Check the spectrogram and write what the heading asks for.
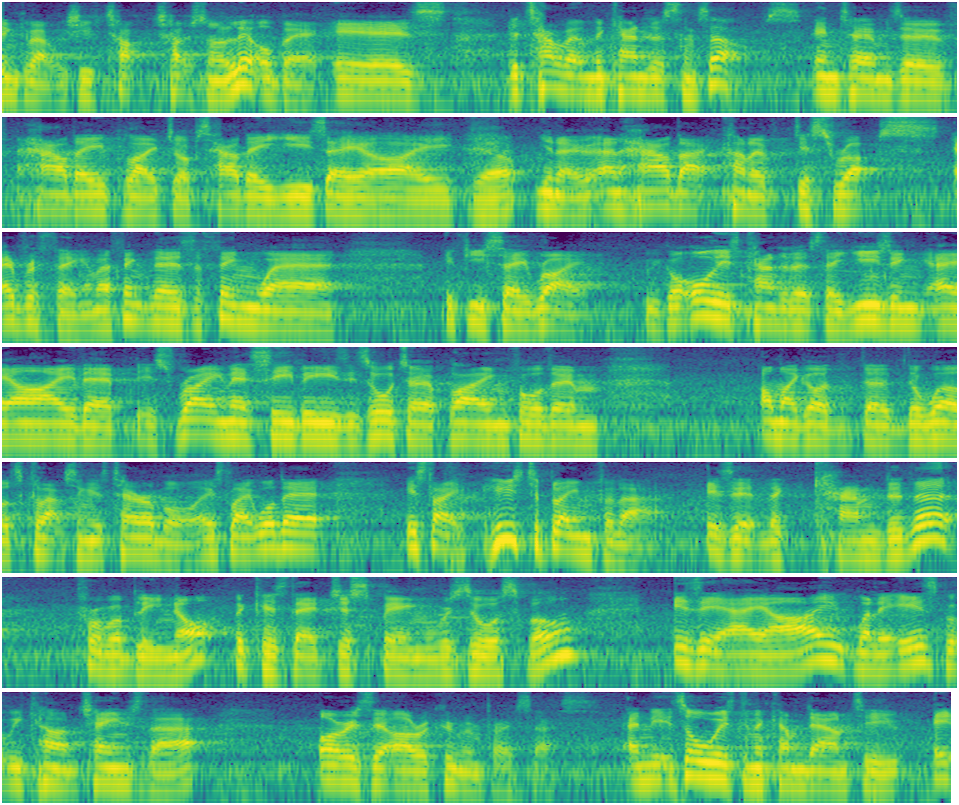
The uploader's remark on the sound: Live at RecFest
